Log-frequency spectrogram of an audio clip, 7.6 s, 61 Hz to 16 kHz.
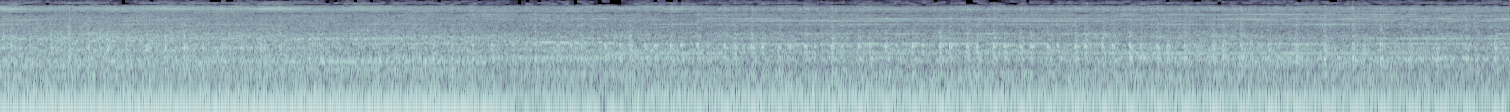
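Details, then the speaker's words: Mercedes (title says 2006 CLS 500) idling with check engine and battery lights on: loud, fairly regular knock at about four a second, like a drum line; source can't be pinned down by ear. "god sound like it's coming from this area that sound like the drum line at a football game what is that i can't tell where it's coming from"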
